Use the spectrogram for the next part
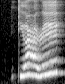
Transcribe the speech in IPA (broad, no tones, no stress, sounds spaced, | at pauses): tʲ ɐ ʕ ɐ ɭ ɛ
